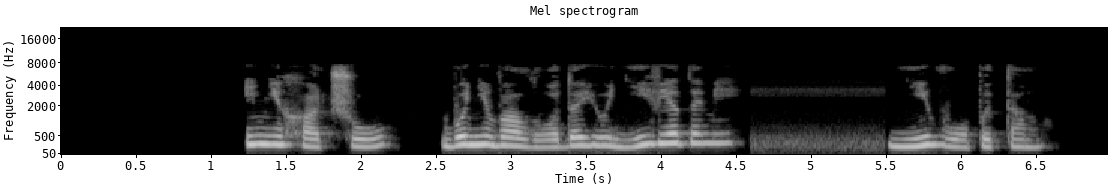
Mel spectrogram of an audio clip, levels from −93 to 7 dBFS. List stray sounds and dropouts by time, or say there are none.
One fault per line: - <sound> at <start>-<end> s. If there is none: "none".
none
